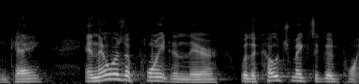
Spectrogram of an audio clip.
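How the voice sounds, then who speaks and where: A man with a normal speaking voice uses lively intonation against a quiet background. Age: 60s. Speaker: parenting seminar speaker, counselor. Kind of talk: seminar talk. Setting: church.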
